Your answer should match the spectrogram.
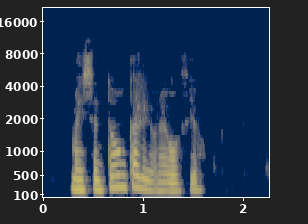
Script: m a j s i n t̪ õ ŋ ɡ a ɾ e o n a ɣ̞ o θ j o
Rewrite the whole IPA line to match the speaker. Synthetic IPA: m a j s e n t̪ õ ŋ k a l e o n e ɣ̞ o θ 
